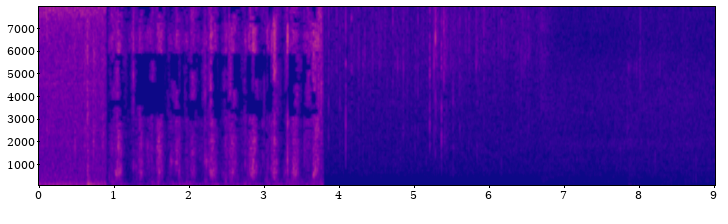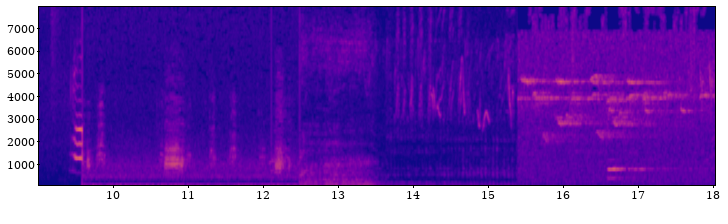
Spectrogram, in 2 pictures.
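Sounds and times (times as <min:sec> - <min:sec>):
ducks quacking: 0:09.5 - 0:10.0, 0:10.6 - 0:12.5
low rumble: 0:09.6 - 0:15.4.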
